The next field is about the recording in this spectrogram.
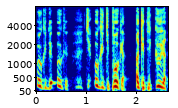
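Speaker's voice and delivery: loud, chanted ape babble "Ooga da ooga"; caveman Kong grunting. Retold or imitated. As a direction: play a dim-witted giant ape. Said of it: "Kong just running around going".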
